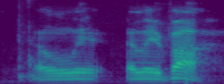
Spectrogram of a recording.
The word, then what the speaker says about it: Elva: Eleva is how you say it.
